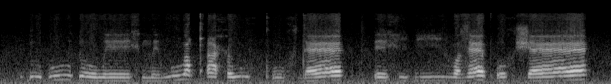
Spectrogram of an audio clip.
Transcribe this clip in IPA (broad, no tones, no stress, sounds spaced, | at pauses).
ɗ u ʔ uː ɗ o w eː x m e v uː qʼ i ħ uː x kʼ uː x d æː | t͡sʼ e x i ɓ iː v ɒ z æ pʼ o x ʃ æː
